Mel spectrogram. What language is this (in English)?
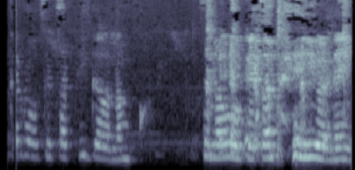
English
